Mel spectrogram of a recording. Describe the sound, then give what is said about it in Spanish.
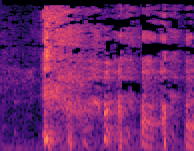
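A person coughing: a string of several rough, abrupt coughs with short gaps between them, loud and clear with no talk over them. “Se me quita la tos, un momento.”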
